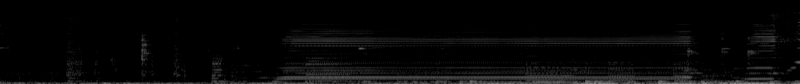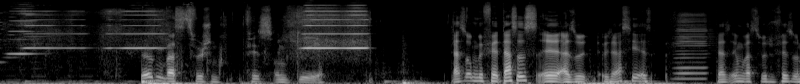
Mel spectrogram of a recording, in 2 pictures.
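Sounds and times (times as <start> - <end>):
smoke detector electronic beep: 8.1 - 9.8, 11.0 - 11.7
speech: 9.6 - 11.4, 12.5 - 14.5, 15.2 - 16.0.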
